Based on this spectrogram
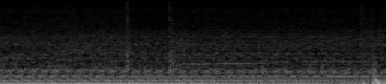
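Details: Toyota Alphard that would not start (suspected blown fuses), started by touching key chip to button: steady low even hum, no knocks or misses; smooth idle.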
